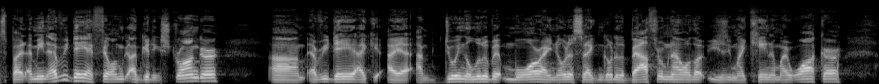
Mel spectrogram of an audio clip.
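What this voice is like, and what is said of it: Slightly out of breath. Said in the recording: “I can tell I'm a little out of breath”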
